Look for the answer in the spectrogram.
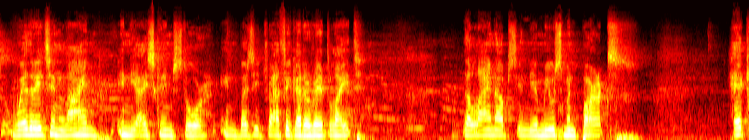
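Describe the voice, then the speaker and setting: A man's voice: a little high, darkish tone. South African father giving a wedding toast. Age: middle-aged. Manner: joking, self-deprecating, with frequent restarts. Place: wedding reception hall. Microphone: handheld microphone through the sound system.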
